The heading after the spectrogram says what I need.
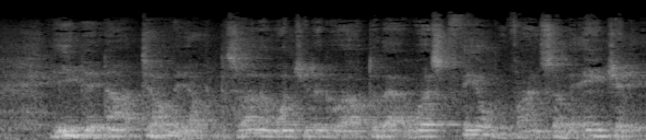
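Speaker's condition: Voice disorder; not contagious

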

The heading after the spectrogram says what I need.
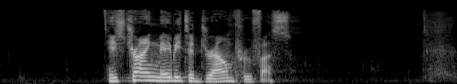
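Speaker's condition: No condition

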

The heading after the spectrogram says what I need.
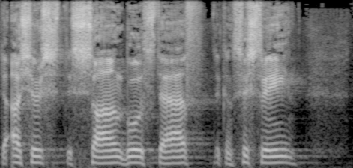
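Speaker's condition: Parkinson's disease; still preaching

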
